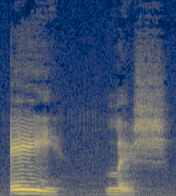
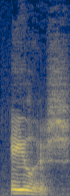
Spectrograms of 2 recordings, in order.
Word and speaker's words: Ailish: it's i lish Eilish if there's a budget over the first ii it's a leash Ailish and if there's two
